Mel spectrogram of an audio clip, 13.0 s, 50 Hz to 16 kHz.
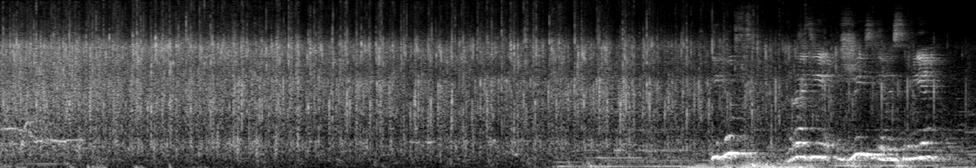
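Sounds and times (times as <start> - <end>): audience applauding: 0.0 - 13.0.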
